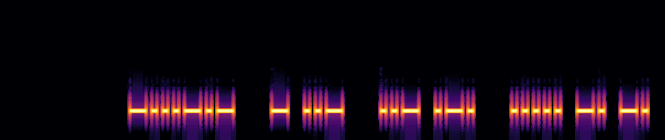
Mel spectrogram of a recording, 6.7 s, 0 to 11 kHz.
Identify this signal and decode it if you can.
Morse code, heard as a keyed tone, about 22 wpm, 700 Hz. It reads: <BK> TU UR 5NN
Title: Speed-Racing Common QSO Phrases - 22wpm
